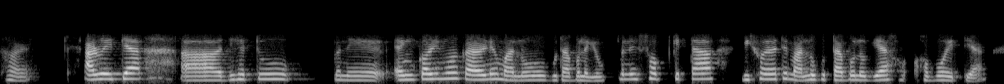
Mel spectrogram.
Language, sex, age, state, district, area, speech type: Assamese, female, 18-30, Assam, Kamrup Metropolitan, urban, conversation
